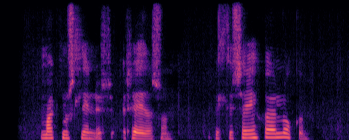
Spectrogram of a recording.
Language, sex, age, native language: Icelandic, female, 40-49, Icelandic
